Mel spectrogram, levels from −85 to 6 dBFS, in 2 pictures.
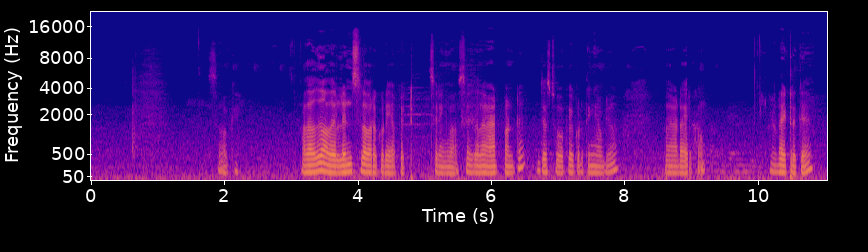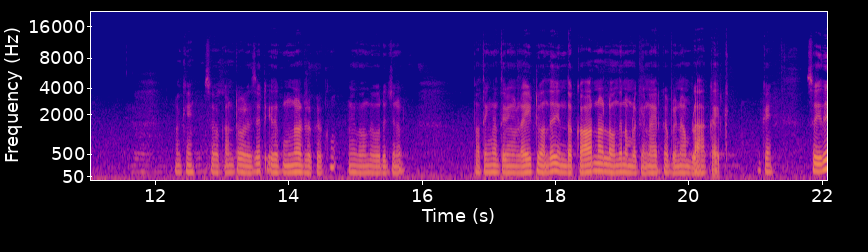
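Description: At 8.63 s there is a skip ahead. About a second of audio is missing, and the playback jumps forward with no gap inserted: the material on either side of the cut is joined almost directly, so the sound lurches abruptly to a later point. The missing stretch was either lost in transit or dropped by the jitter buffer when it overflowed, while later audio was already queued; which of the two is not audible from the result.

Immediately after, from 8.67 s to 10.73 s, a jitter buffer speed-up follows. The buffer was still holding more audio than its target, so the receiver trimmed it down by repeatedly cutting out short segments of one or a few pitch periods. Playback runs at about 118% speed with the pitch unchanged, well past the point where the audio sounds hurried. Across those two seconds roughly 0.4 s of material is removed before normal pacing resumes.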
